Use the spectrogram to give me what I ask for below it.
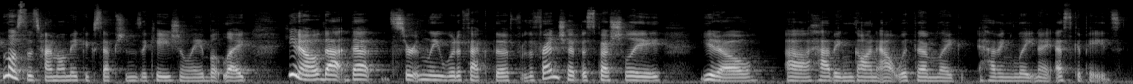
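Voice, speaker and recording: A woman's voice: fairly low pitch, gravelly, fairly bright tone. A woman hosting her own podcast as a life coach, talking casually with lots of fillers, sounding nasal from a cold. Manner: chatty, many fillers like "um" and "like". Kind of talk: casual solo podcast talk.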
